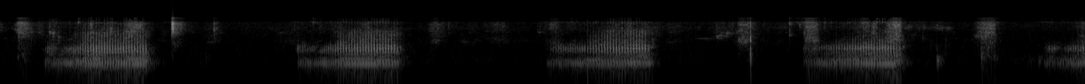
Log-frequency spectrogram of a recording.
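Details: Snoring English Bulldog: four loud, rattling snores, each over a second long, spaced about three seconds apart, with soft wheezy snorts in the gaps.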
